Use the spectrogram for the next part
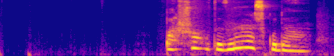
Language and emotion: Russian, angry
